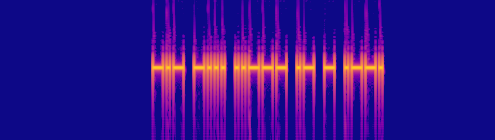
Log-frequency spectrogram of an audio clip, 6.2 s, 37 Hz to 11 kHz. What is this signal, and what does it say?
Morse code, heard as a keyed tone, about 28 wpm, 700 Hz. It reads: KB2ATP
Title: USA Call Signs - 6 Characters - 28wpm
